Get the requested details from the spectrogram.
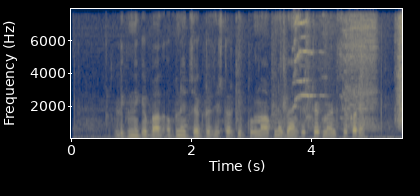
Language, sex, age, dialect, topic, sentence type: Hindi, male, 51-55, Garhwali, banking, statement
